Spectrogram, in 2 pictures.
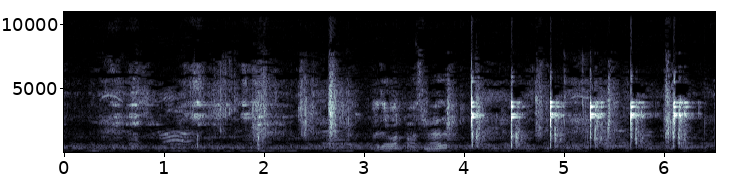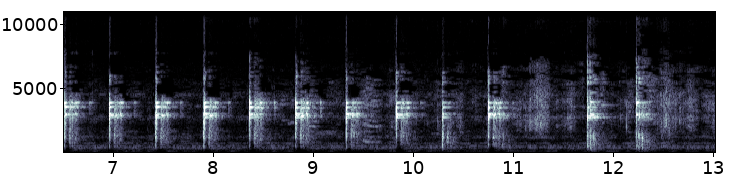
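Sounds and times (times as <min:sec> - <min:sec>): bricks clinking together: 0:04.1 - 0:11.1, 0:11.7 - 0:12.6.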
